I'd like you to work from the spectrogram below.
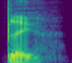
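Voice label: "blew", British English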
